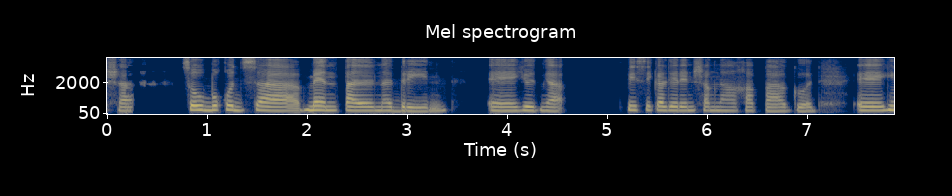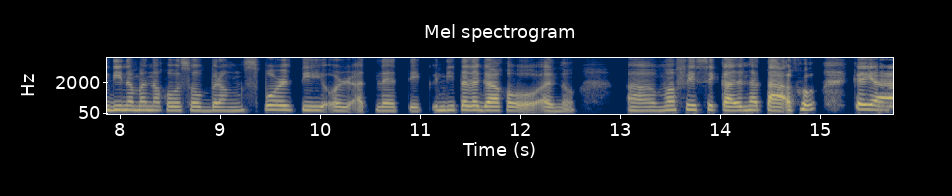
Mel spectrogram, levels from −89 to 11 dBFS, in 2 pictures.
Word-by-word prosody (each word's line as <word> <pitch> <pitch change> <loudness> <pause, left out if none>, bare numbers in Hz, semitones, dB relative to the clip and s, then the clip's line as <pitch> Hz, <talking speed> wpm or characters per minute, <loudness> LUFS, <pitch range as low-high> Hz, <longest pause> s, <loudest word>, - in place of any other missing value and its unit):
siya. 195 -1 -5 0.5
So, 235 0 +4
bukod 230 0 +1
sa 205 -4 +1
mental 215 -3 +1
na 200 0 -3
drain, 185 +2 -4 0.4
eh, 195 -1 -1
yun 205 -2 +1
nga 190 -2 -3 0.6
physically 220 -2 -2
rin 205 +1 -3
siyang 205 -1 -7
nakakapagod. 190 -2 -7 0.4
Eh, 210 0 +1
hindi 230 0 +2
naman 225 0 +1
ako 210 -1 -2
sobrang 200 0 -3
sporty 230 -3 0
or 200 -1 -2
athletic. 195 -2 -5
Hindi 215 +1 -2
talaga 225 -2 +4
ako 210 -1 0
ano, 180 0 -3 0.5
ah, 205 -1 -2
ma-physical 230 -1 +2
na 225 0 +2
tao. 240 +6 +6 0.3
Kaya 265 -5 +7
210 Hz, 120 wpm, -19 LUFS, 200-225 Hz, 0.6 s, Kaya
